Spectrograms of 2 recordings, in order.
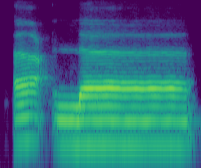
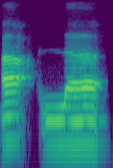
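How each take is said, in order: First: The long final vowel fades out smoothly. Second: The final vowel is pressed and cut off abruptly. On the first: The speaker calls it right. "gitu ya" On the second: The speaker calls it wrong. "jangan a'la ditekan begitu"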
